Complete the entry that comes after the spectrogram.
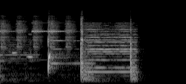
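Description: An iPad rings with an incoming FaceTime call, a bright, chiming melody of sustained tones with a few sharp accents, moderately loud, then cuts off abruptly after about a second and a half.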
